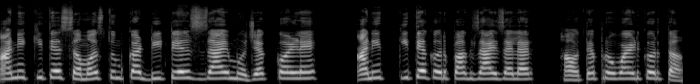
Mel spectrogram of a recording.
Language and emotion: Goan Konkani, neutral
